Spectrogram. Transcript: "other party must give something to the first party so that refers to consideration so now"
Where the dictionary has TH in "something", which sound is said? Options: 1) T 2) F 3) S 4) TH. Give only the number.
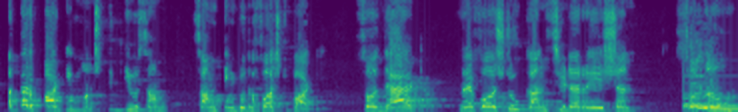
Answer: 1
